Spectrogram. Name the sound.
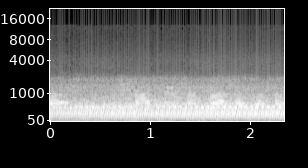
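car driving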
